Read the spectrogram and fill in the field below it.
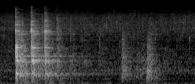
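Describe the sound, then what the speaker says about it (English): Butter and flour cook into a roux in a pan, a short burst of three quick sizzling scrapes followed by two softer stirring strokes against a faint steady hiss. "you can take some butter and flour and cook it a little bit, make like a brown butter"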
